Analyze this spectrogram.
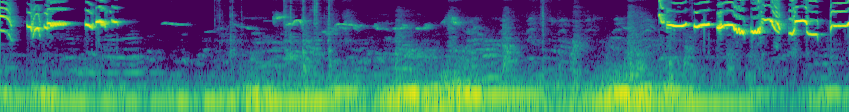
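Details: Oriental magpie-robin song used as a lure for a caged bird that has stopped singing: a brief loud whistled burst, a quiet gap with faint chirps and hum, then about two seconds of rapid, sweeping whistles.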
